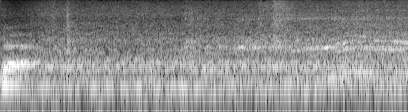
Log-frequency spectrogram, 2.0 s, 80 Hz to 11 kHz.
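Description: Tracked excavator in the 8.5-tonne class running steadily under working load as it lifts and tilts a screening bucket, its engine and hydraulics making an even noise, with a faint whine coming in about one and a half seconds in.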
